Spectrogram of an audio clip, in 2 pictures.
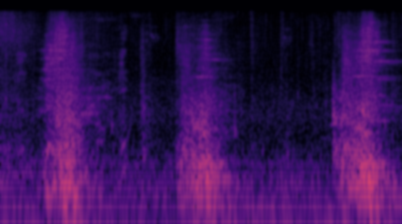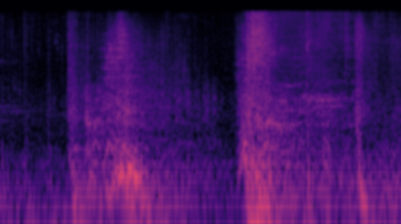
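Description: Heavy sword blows whoosh and strike with loud impacts.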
